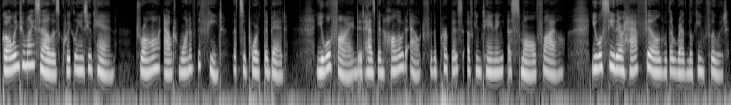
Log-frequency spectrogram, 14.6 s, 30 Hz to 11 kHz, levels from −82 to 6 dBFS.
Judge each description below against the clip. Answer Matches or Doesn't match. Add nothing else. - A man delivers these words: Doesn't match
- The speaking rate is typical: Matches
